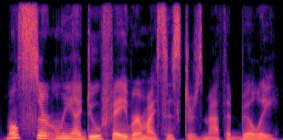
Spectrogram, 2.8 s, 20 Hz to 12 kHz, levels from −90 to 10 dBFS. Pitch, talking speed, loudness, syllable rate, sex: 165 Hz, 190 wpm, -18 LUFS, 5.6 syllables/s, female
